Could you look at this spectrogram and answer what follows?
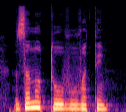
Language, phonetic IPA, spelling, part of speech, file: Ukrainian, [zɐnɔˈtɔwʊʋɐte], занотовувати, verb, Uk-занотовувати.ogg
- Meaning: to note (make a written or mental record of)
